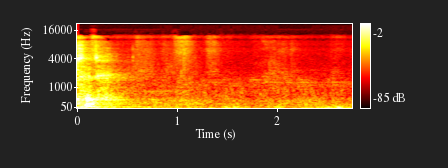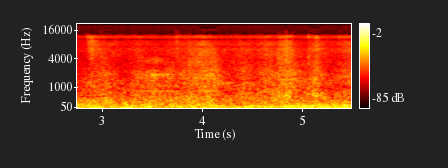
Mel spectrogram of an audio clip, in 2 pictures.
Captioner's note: footsteps rustling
